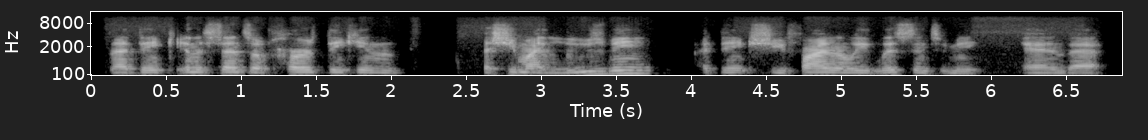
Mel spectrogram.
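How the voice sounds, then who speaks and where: A man talks in an ordinary speaking voice at medium pitch. His pace is moderate and his intonation fairly even. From Tonga, raised in Colorado. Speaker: podcast guest. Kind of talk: interview answer.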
